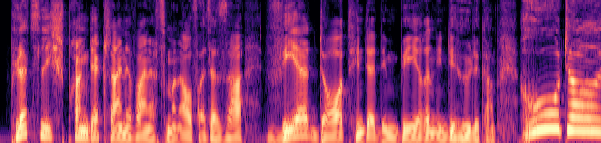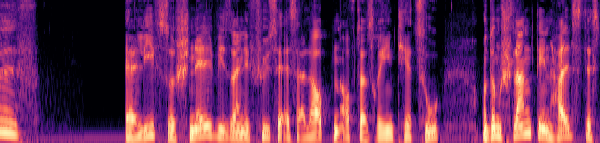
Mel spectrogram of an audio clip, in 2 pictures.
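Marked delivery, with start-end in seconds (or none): 5.2-6.4 high, loud, drawn-out cry of delight; joyful cry. A narrator's reading. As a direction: cry out to a long-missed friend. Overjoyed at seeing his lost friend. (freudiger, heller Aufschrei)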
